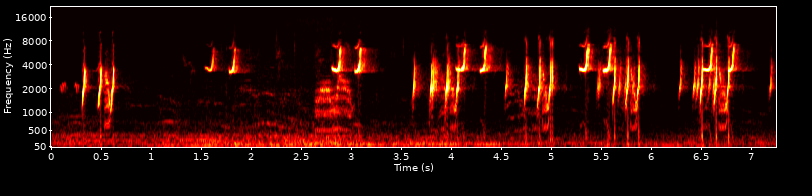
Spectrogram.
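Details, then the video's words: Common quail calling at night: sharp clipped notes grouped in quick triplets, interleaved with higher short whistled notes and a brief buzzy burst, several callers overlapping. "QUAIL SOUND||بٹیر کی اواز||NIGHT SOUND||RAAT KI AWAZ"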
